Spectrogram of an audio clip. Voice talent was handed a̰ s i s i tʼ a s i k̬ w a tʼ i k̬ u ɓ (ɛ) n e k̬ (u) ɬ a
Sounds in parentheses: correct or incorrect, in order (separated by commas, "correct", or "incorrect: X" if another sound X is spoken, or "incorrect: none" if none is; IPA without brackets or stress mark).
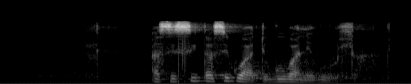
incorrect: a, incorrect: uː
